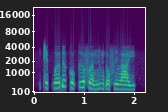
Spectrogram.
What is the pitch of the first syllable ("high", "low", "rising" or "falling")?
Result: low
